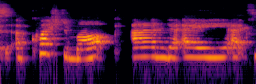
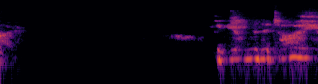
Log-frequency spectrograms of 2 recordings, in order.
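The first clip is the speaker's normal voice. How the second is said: soft, breath-only whisper; whispered aside; 14 dB quieter, faster than usual. Real, not acted. Child muttering while waiting for scores, whispered aside. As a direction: whisper it under your breath.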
